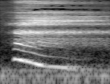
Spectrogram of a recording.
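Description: A deep breath released as a soft, slightly voiced sigh that slides downward in pitch and trails off quietly over about a second and a half.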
